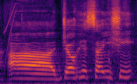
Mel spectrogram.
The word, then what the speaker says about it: Joe Hisaishi: at the very end people are asking if Joe Hisaishi is the composer I want to make sure I pronounce that correct Joe Hisaishi is the composer he is returning from ninokuni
